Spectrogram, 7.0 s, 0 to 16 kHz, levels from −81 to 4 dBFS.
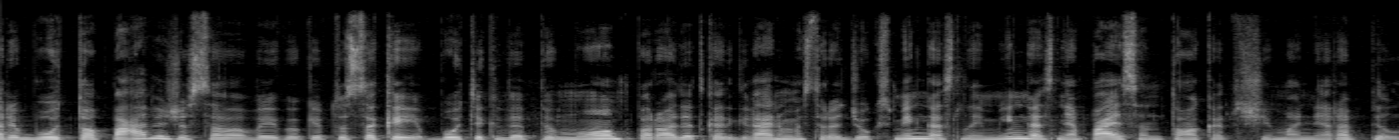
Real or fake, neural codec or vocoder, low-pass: real; none; 14.4 kHz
